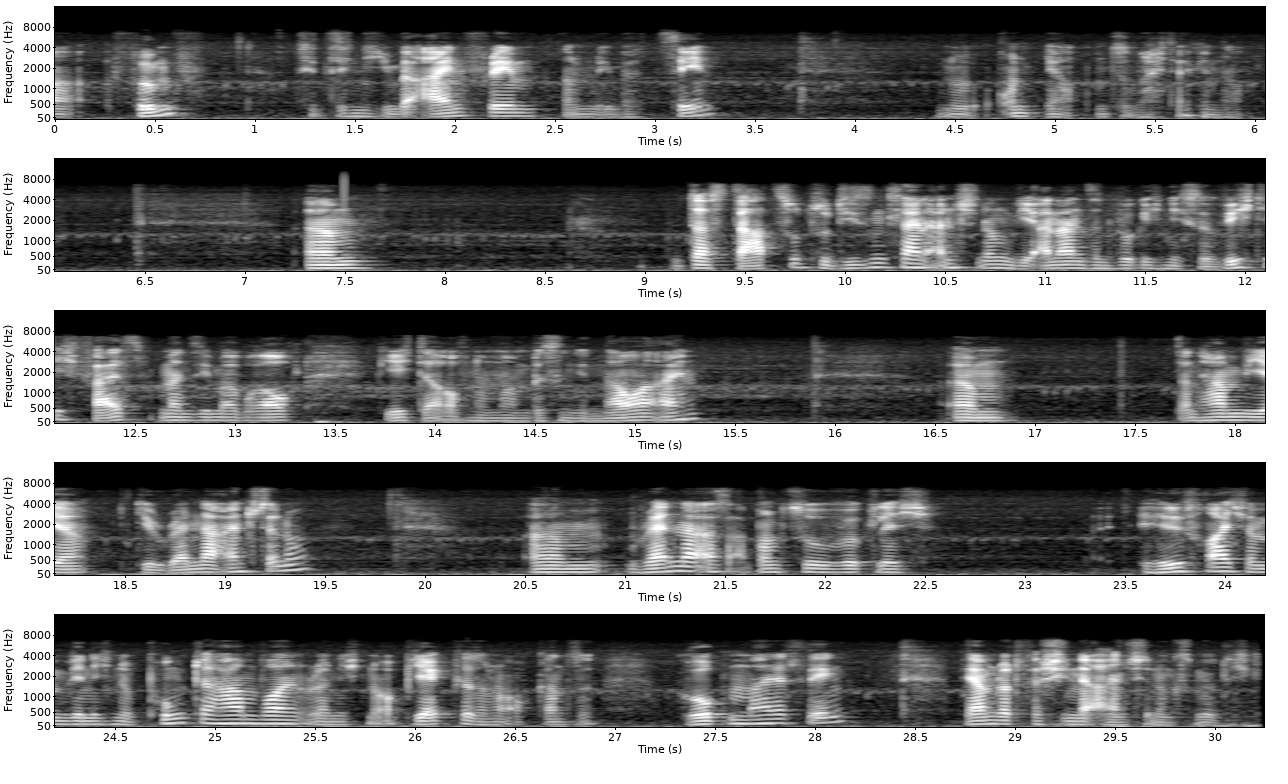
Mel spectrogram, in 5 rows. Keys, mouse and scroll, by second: 4.1 click, 7.2 click, 15.7-17.5 scroll down 4, 20.8 click, 21.9 click, 28.9-29.5 scroll down 5, 29.8 scroll down 1.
